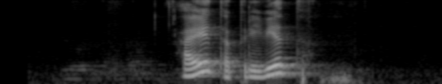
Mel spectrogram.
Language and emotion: Russian, positive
